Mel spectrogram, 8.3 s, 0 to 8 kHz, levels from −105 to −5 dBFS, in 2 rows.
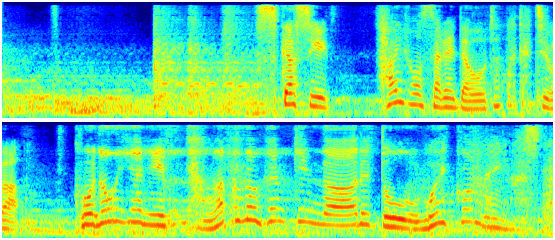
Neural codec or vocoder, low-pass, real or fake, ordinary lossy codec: codec, 16 kHz, 1.1 kbps, Voila-Tokenizer; none; fake; none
